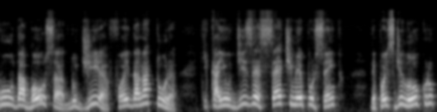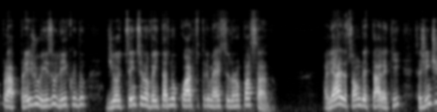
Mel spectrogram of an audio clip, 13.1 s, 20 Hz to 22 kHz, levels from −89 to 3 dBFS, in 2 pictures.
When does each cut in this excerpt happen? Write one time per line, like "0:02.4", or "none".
0:05.9
0:09.1
0:11.7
